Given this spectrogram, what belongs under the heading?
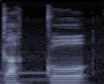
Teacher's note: So a word like gakko would be pronounced flat in isolation, but if it's part of a compound such as koto gakko, then it will be pronounced with the drop after the first mora.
